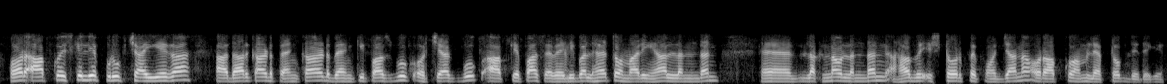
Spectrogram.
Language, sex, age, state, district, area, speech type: Urdu, male, 18-30, Uttar Pradesh, Saharanpur, urban, conversation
